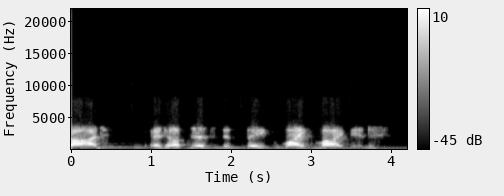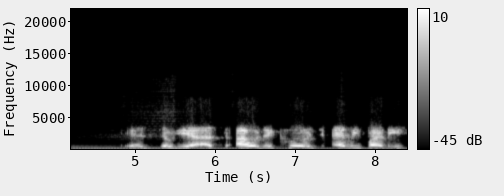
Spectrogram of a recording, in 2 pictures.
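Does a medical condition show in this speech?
Yes: cerebral palsy.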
